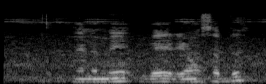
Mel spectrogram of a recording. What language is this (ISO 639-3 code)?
lrk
